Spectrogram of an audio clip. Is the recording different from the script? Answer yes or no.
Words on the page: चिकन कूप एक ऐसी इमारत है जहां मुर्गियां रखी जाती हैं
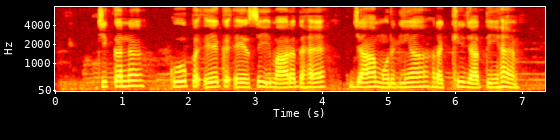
no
